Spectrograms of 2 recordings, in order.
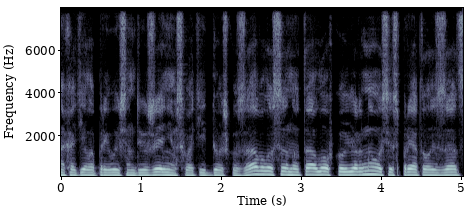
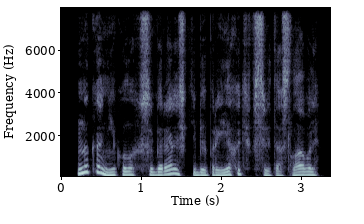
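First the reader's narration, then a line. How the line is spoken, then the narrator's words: Calm reply. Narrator (Russian): также спокойно ответила Диана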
